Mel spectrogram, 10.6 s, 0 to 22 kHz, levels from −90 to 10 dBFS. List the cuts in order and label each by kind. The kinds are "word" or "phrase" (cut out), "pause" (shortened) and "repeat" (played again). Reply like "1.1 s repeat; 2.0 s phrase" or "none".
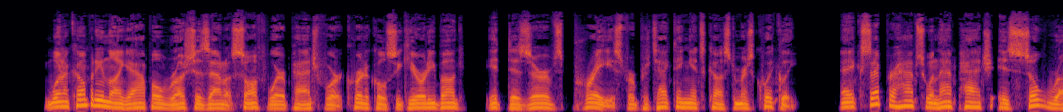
none

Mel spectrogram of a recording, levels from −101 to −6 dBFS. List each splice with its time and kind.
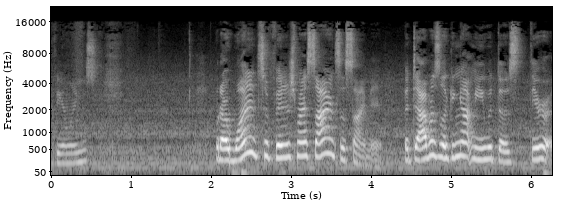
none

